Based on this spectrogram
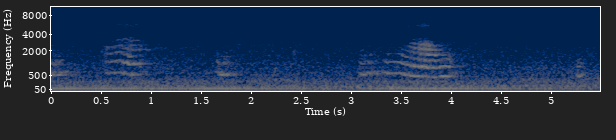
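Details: An indoor African grey parrot addressing a cat makes two rising-then-falling meow-like calls with short clicks between, against a constant low electrical hum.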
